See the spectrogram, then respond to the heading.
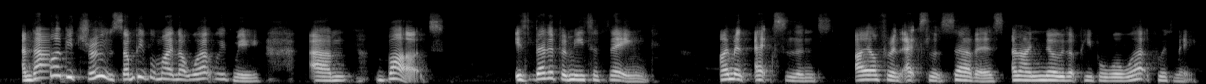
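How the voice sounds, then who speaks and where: The delivery moves at a moderate pace with lively intonation. The background is quiet. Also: woman, medium pitch for a woman. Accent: British. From UK. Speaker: property investor and business coach. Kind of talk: interview.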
